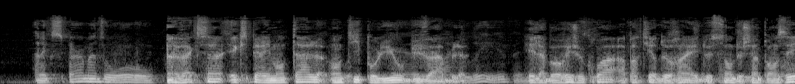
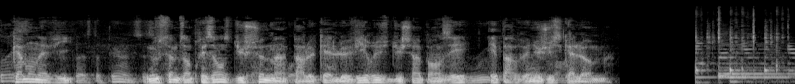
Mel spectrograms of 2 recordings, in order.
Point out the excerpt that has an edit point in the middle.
second; 1 cut; at 6.2 s

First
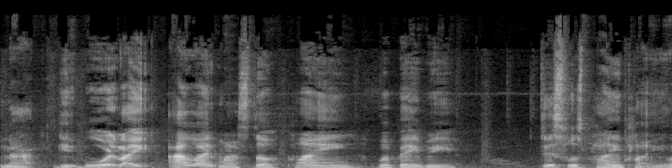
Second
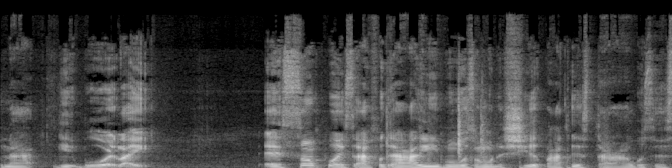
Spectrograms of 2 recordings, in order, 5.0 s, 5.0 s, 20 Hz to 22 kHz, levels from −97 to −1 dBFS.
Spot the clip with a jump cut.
first; 1 cut; at 1.2 s

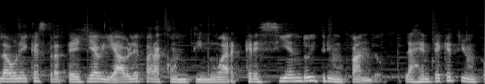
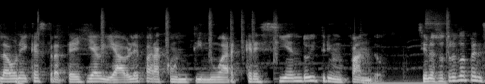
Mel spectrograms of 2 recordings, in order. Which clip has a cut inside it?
first; 1 cut; at 3.9 s

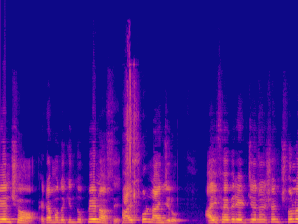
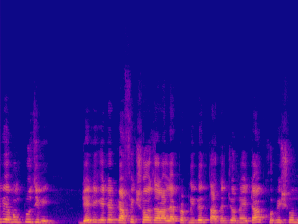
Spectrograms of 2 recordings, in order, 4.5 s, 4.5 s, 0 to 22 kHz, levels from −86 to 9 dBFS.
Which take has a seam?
first; 1 cut; at 1.8 s

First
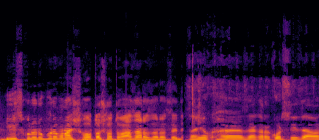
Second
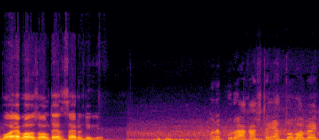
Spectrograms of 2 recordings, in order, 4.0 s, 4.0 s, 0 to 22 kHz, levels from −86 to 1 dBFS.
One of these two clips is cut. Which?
first; 1 cut; at 2.2 s

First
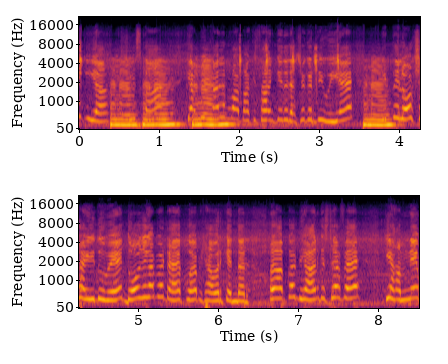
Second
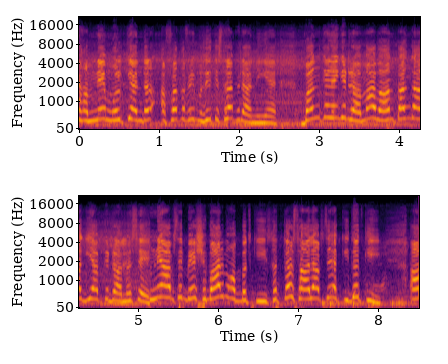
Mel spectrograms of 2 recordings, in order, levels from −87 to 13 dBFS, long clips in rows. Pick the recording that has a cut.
second; 1 cut; at 5.1 s

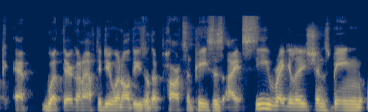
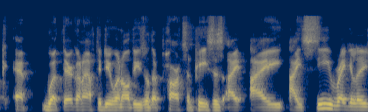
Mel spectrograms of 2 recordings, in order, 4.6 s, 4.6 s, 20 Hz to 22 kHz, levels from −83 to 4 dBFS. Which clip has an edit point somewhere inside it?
first; 1 cut; at 3.1 s

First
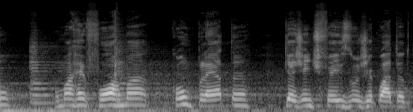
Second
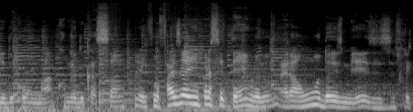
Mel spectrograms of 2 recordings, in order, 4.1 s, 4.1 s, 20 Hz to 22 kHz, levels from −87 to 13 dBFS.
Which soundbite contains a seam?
second; 1 cut; at 1.3 s

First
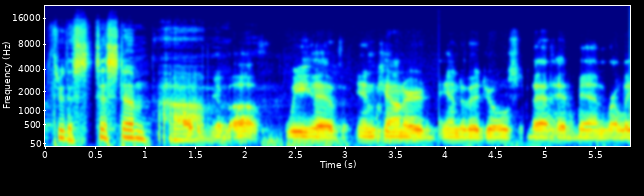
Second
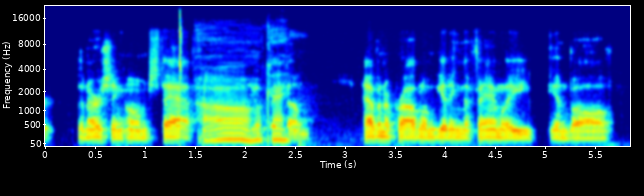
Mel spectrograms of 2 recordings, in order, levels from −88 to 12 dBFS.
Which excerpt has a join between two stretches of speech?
first; 5 cuts; at 1.1 s, 2.3 s, 3.1 s, 4.0 s, 4.8 s

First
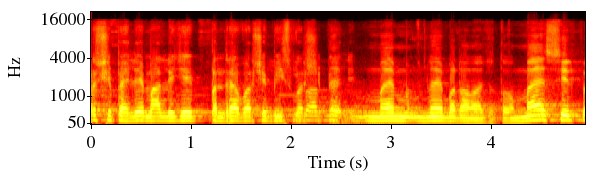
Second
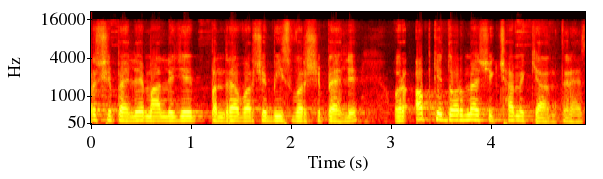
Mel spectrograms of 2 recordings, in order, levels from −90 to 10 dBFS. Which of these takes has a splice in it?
first; 1 cut; at 2.2 s

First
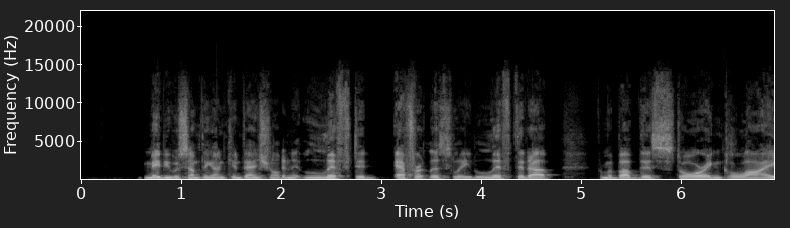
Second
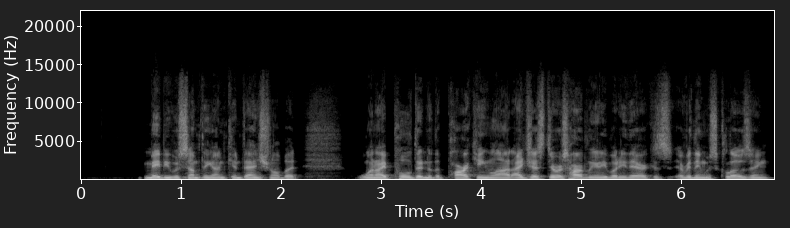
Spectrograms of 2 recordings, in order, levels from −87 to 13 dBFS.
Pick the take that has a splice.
first; 1 cut; at 2.0 s

